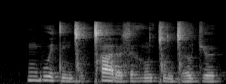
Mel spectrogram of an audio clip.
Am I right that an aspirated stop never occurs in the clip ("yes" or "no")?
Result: no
